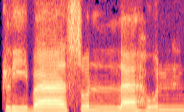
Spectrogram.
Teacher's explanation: Bagaimana cara membacanya? Nunnya disukunkan tapi tetap dengan gunah.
